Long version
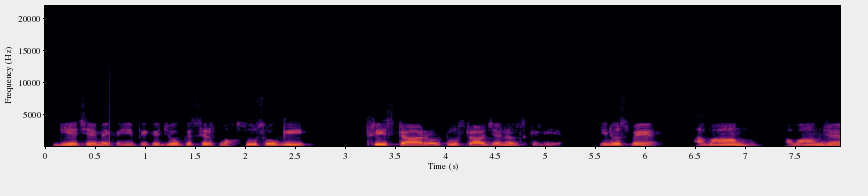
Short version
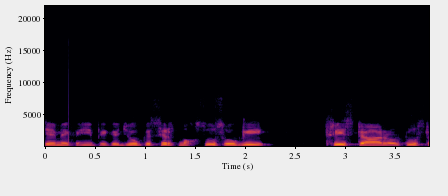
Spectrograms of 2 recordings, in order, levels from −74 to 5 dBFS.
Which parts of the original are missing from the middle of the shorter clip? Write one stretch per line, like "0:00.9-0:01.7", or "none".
none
